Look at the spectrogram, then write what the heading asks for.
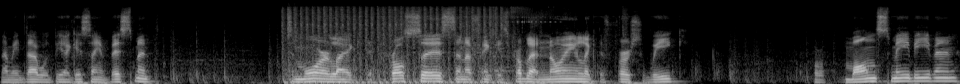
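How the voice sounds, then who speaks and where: Pausing long and often, a man speaks at a moderate pace and medium pitch with fairly even intonation. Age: 30s. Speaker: gaming streamer. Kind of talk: casual chat. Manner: casual, chatty.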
